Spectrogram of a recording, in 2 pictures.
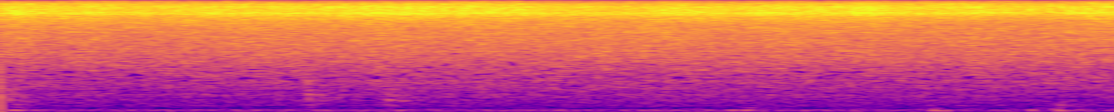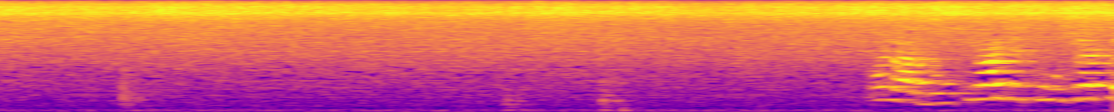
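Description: Courgettes cook in a pan with a steady, soft sizzling hiss throughout, fairly faint and even, while a voice talks briefly near the end.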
